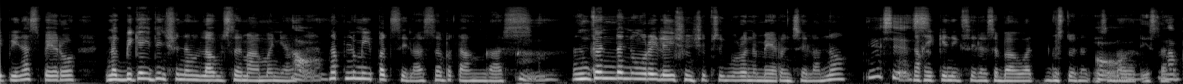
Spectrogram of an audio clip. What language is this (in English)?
Filipino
